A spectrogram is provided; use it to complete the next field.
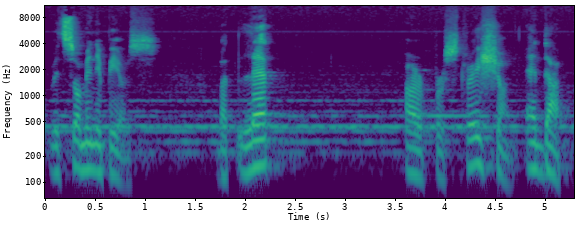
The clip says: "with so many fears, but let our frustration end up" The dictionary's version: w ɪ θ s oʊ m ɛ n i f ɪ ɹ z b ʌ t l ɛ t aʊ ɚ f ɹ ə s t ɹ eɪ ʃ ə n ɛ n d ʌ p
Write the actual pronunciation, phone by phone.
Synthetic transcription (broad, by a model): w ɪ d s oʊ m ɛ n i p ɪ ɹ s b ʌ t l ɛ t aʊ ɚ p ɹ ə s t ɹ eɪ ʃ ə n ɛ n d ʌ p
